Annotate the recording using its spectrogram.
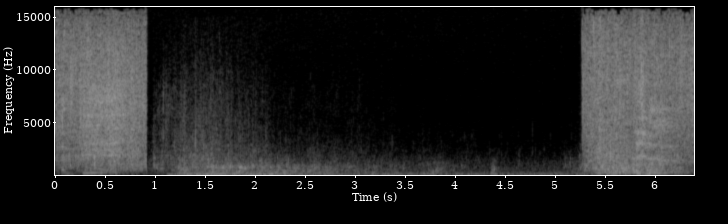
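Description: Muffled underwater bubbling and movement.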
